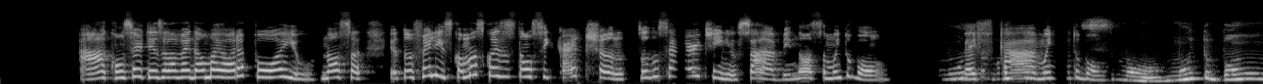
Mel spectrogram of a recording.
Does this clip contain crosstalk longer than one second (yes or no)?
yes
